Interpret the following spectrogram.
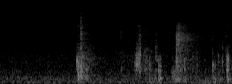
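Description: Faint, brief rustles and soft knocks of paper cards and box packaging being handled, a few short ones in the second half.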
